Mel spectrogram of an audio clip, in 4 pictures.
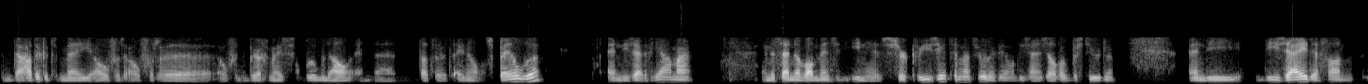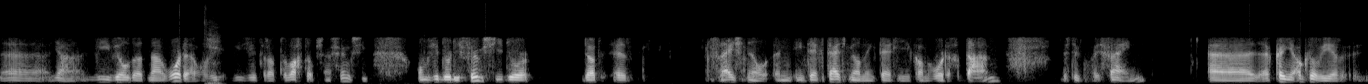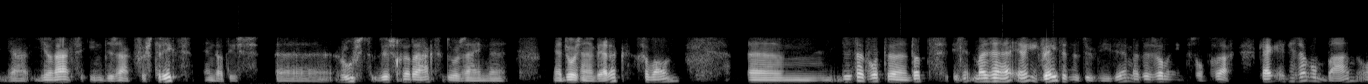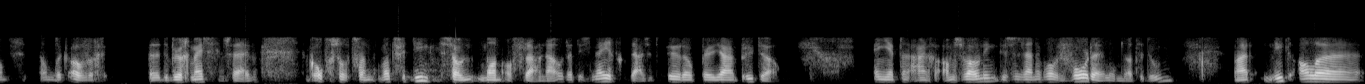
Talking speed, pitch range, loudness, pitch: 210 wpm, 100-115 Hz, -21 LUFS, 110 Hz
